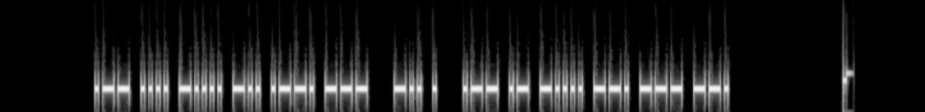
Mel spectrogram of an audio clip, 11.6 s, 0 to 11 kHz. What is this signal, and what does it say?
Morse code, heard as a keyed tone, about 25 wpm, 700 Hz. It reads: WH6DPO DE WA6GOG
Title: USA Callsign DE Callsign 25wpm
